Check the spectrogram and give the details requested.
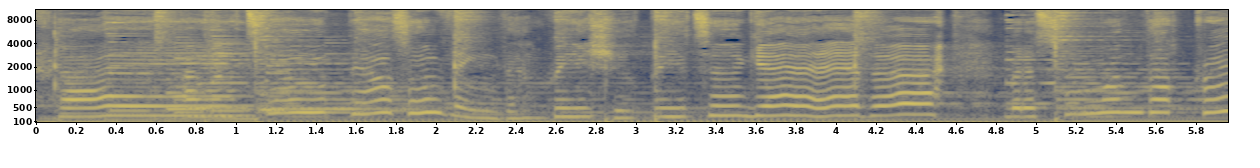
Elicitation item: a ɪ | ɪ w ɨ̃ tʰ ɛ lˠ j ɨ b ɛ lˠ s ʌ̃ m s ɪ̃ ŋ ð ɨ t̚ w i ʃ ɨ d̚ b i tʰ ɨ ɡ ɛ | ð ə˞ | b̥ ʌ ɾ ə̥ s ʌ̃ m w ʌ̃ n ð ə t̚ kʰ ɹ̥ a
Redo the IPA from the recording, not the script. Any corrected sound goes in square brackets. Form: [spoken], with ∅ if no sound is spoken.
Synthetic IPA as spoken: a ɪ | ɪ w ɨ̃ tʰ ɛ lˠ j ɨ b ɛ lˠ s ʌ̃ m [θ] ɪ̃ ŋ ð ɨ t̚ w i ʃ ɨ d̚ b i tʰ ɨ ɡ ɛ | ð ə˞ | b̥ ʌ ɾ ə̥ s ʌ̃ m w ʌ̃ n ð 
